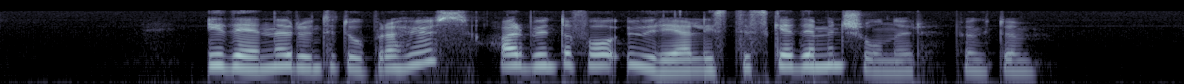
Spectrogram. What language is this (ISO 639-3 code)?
nor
